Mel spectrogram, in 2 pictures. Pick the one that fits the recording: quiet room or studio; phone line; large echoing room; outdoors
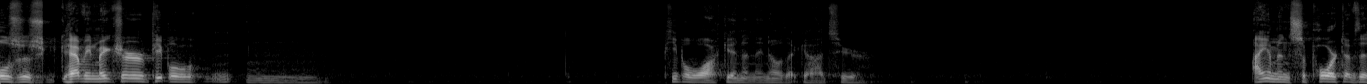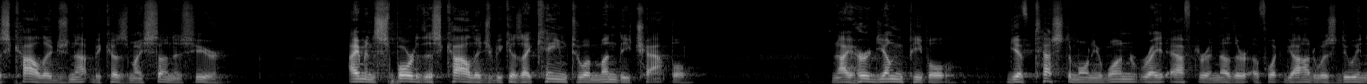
large echoing room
